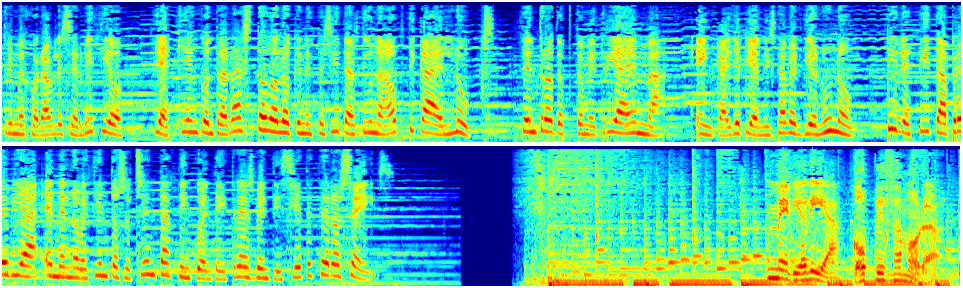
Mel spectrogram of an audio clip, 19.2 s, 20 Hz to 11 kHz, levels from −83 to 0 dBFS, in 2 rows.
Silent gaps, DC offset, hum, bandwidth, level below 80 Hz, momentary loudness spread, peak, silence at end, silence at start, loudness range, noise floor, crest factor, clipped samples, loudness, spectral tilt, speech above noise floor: 14.45-14.51 s; under 0.1%; none; 10.5 kHz; -24 dBFS; 8 LU; 0 dBFS; 0 s; 0 s; 6 LU; -48 dBFS; 14 dB; under 0.1%; -14 LUFS; -5 dB/octave; 35 dB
